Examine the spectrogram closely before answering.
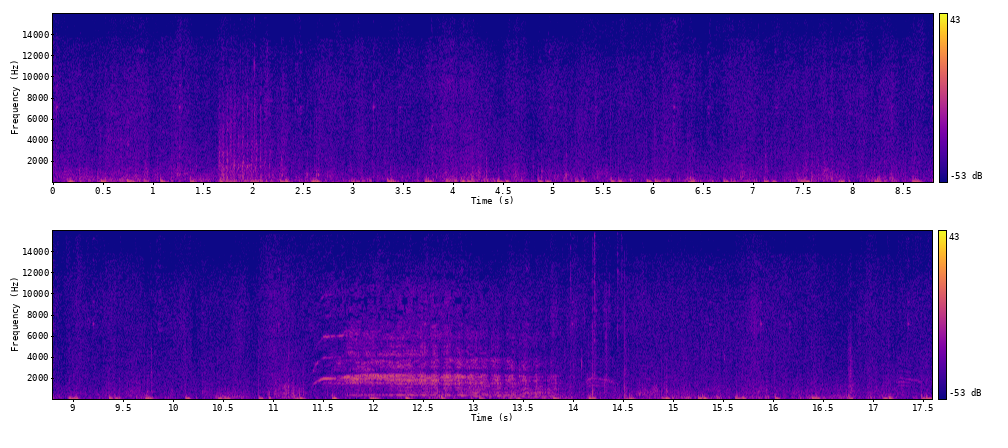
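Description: A horse's hooves crunch steadily through deep snow.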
